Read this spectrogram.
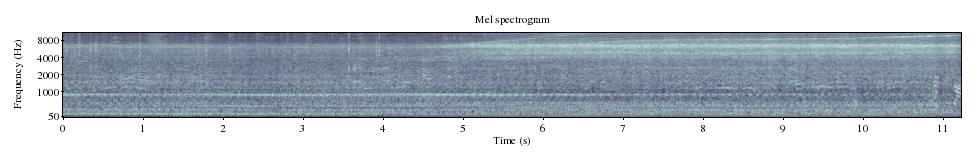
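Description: A car engine hums steadily while driving along a highway.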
